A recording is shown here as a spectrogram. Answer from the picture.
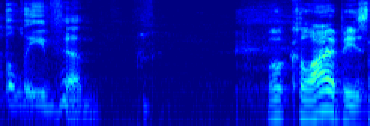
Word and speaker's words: Calliope: and that that uh audience especially losing the calliope stage i just said it right i've been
